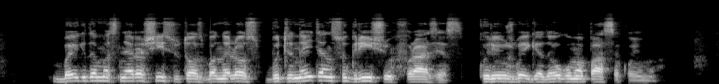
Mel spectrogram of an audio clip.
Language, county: Lithuanian, Kaunas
